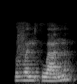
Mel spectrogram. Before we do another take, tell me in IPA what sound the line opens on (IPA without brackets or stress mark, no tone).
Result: v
